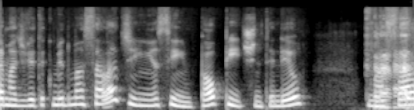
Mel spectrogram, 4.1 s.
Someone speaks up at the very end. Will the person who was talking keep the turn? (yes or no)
no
